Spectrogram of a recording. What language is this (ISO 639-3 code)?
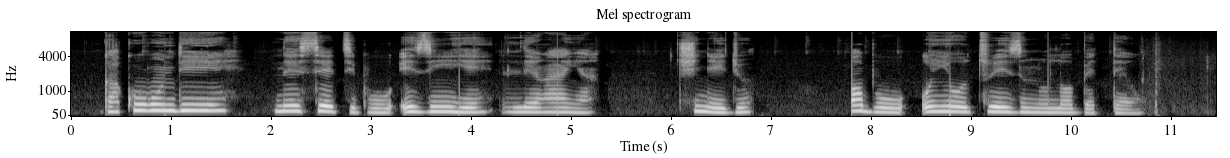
ibo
